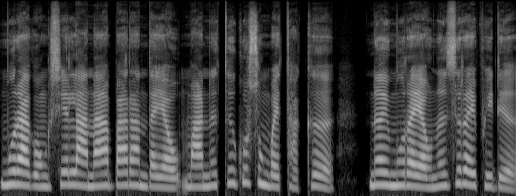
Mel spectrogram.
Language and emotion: Bodo, neutral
